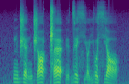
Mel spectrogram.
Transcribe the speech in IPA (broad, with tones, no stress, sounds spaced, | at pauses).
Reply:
n d͡ʒ ɛ˥˩ n d͡ʒ ɑ˧˥˧ ǁ æ˧˥˧ ʔ ɪ˩ d ɪ˥˧ sʲ ɒ˩ j ʊ˥˧ sʲ ɑ˥˩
